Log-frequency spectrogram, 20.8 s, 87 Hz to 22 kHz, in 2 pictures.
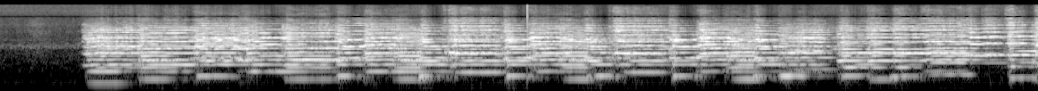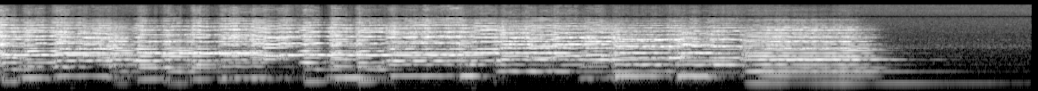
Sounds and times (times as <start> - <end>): Music: 0.8 - 20.5.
